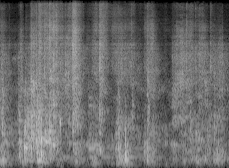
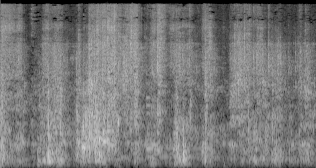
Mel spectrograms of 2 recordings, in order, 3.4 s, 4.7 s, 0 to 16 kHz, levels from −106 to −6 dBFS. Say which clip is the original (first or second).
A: second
